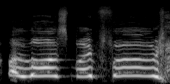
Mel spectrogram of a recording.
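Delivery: put-on high, slow, wailing drunk whine; mock drunk sobbing. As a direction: blubber it like a drunk kid.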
